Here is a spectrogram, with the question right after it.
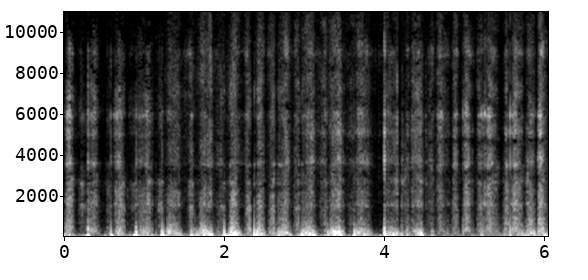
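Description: Fingertips scratch and rub aggressively across the bowl and handle of a solid wooden spoon. The result is a fast, irregular run of dry rasping scrapes, heavy in low, dull body with little high brightness and no ring after each stroke.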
